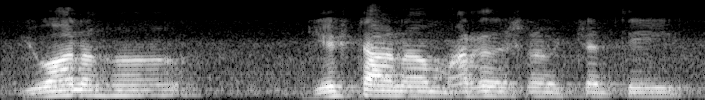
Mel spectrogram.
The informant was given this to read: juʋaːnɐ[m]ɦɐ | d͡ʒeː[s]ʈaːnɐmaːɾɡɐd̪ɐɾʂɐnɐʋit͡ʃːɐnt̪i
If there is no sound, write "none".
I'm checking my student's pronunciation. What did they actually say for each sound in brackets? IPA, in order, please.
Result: none, ʂ

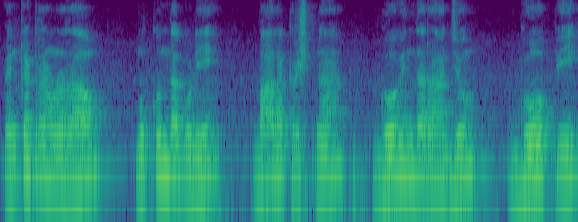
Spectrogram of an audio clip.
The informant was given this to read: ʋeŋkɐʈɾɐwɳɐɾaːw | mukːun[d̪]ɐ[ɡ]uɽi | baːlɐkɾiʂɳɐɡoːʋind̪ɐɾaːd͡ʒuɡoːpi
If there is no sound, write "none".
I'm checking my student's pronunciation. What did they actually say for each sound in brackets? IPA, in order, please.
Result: d̪, ɡ

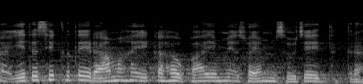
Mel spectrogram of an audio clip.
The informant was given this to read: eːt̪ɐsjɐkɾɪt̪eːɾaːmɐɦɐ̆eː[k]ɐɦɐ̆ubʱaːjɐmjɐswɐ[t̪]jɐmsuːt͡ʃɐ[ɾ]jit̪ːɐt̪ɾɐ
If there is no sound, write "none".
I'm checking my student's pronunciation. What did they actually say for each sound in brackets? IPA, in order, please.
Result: k, none, none

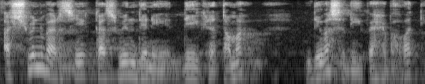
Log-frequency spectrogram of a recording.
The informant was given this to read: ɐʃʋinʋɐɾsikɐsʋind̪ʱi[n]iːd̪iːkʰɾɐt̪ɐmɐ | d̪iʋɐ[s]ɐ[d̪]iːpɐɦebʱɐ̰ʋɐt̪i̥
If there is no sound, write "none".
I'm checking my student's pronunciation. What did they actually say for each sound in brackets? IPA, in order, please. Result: n, s, d̪

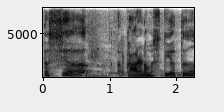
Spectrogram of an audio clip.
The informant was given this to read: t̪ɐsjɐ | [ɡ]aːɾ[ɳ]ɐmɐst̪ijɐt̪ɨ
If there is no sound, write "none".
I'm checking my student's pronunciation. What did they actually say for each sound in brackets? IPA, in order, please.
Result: k, ɳ

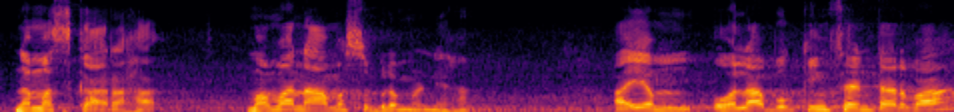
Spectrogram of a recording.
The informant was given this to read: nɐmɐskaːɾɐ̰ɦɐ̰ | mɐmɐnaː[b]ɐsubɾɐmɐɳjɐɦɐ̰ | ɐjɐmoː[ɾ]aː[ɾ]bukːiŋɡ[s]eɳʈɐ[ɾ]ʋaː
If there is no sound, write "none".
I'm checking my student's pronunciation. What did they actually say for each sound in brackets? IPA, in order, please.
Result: m, l, none, s, ɾ

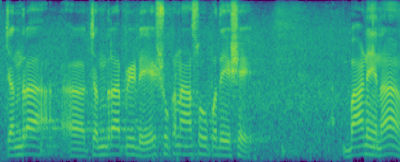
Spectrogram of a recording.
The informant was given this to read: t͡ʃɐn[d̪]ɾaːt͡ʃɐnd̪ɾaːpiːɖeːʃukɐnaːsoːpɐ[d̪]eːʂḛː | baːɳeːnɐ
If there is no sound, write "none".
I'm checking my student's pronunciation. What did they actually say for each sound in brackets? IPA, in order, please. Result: d̪, d̪

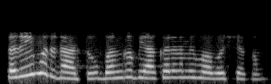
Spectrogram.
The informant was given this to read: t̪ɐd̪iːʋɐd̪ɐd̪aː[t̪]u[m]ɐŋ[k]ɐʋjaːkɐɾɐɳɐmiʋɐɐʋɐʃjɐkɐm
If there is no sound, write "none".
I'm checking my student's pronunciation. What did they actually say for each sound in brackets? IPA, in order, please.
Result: t̪, b, ɡ

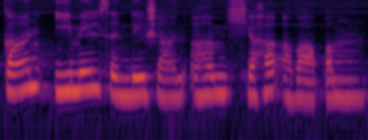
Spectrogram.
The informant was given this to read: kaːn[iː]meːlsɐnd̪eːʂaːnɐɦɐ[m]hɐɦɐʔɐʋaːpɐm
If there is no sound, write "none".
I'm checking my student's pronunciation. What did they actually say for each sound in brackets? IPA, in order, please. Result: iː, m

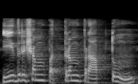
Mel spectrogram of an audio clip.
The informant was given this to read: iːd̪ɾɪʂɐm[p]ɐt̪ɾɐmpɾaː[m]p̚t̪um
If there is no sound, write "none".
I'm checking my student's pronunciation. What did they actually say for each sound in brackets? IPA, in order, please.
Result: p, none

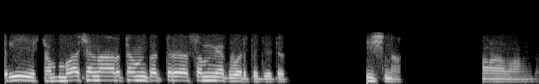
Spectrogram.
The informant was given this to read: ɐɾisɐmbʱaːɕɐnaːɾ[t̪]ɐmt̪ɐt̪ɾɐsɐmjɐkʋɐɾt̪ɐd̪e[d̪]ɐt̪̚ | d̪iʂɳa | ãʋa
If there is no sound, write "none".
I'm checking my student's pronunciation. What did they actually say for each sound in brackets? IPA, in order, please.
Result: t̪ʰ, t̪

